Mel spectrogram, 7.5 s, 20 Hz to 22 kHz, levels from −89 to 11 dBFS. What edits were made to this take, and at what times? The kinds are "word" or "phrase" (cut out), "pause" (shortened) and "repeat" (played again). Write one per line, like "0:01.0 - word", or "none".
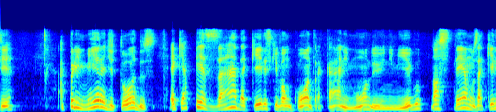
0:06.4 - pause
